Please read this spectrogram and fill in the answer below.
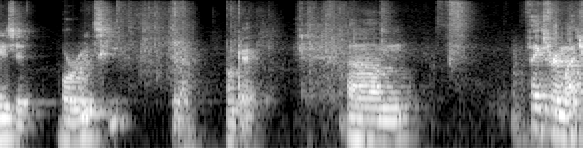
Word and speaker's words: Borutski: Now, Basil, am I pronouncing your last name correctly? Is it Borutski?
